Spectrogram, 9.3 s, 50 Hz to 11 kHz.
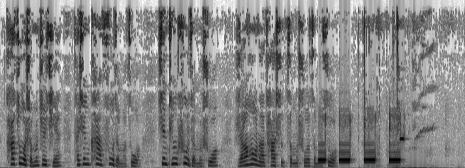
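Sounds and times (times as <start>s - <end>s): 
speech: 0.2s - 6.9s
telephone keypad dialing tones: 6.4s - 8.1s.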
